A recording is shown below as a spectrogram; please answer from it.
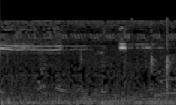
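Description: Referee's whistle: a long steady blast through the first second, then a short, louder blast about a second and a half in.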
